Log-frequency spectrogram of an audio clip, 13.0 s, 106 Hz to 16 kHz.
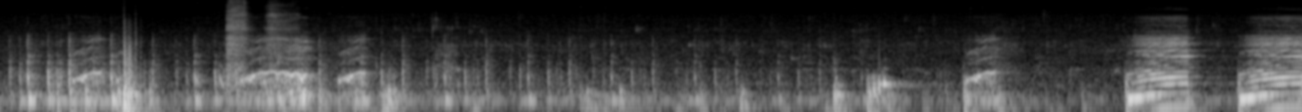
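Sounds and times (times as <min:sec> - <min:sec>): keyboard animal-like cries: 0:02.3 - 0:03.8.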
